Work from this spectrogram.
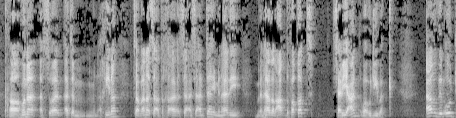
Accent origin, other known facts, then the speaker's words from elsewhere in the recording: Egypt; التورق عندنا في مصر الناس يسمونه حرق السلعة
